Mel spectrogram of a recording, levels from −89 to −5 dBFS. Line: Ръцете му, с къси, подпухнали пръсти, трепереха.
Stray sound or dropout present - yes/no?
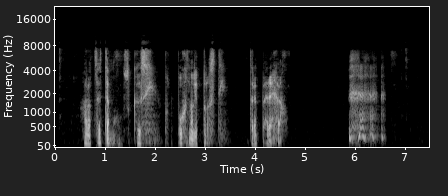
yes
